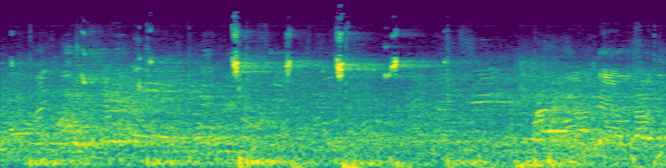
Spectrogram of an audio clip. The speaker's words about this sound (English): Between the legs dribble. Oakland kind of holding the ball here.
